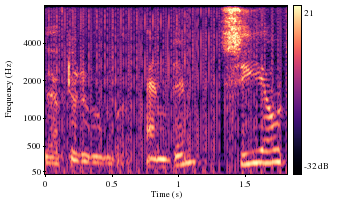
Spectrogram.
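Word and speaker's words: cout: c o u d which we pronounce as c out and it stands for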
